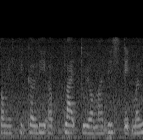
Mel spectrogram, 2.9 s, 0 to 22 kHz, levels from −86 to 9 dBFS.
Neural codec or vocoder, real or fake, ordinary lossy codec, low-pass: none; real; none; 7.2 kHz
